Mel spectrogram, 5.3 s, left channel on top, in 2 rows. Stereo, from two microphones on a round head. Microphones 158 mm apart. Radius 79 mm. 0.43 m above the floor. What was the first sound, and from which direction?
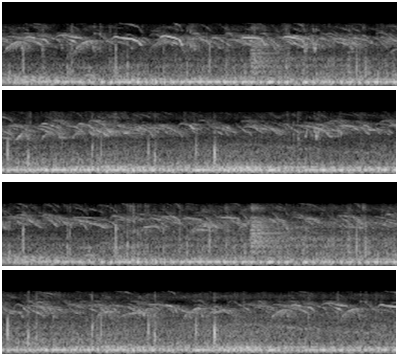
A motorcycle, 45° right (ahead or behind).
